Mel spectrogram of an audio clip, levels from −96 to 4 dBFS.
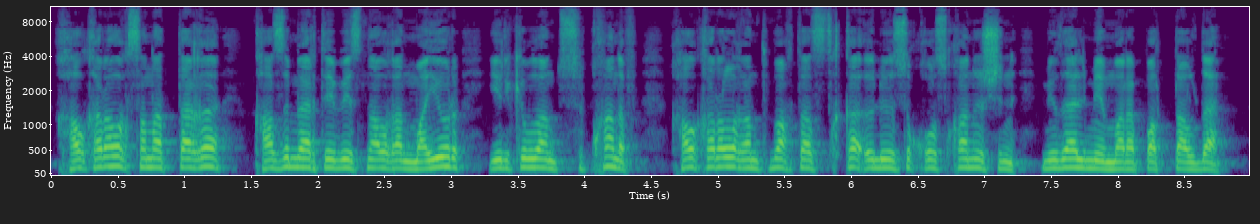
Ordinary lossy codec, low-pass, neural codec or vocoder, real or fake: none; none; none; real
